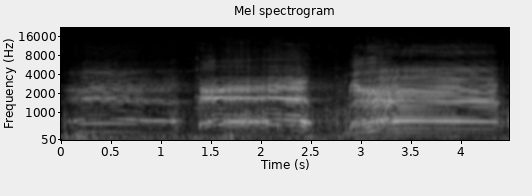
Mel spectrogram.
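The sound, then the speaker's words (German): Three drawn-out sheep bleats follow one another closely, loud, each a wavering, nasal cry with rich harmonics, the last two longest and strongest, from sheep on a drought-stricken sheep and wheat farm 250 km northwest of Canberra, Australia, in the midday sun. No one speaks. “Ein paar Schafe dösen lethargisch in der Mittagssonne. Zum Blöken ist es den meisten zu heiß.”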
